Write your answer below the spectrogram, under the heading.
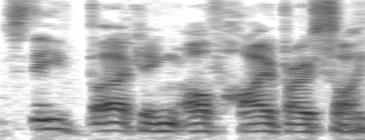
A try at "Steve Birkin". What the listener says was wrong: Not Birking. You actually said Birking. Yes, you did.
